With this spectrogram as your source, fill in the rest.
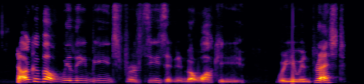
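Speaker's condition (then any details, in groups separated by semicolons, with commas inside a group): Cerebral palsy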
